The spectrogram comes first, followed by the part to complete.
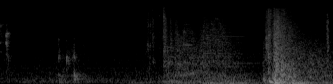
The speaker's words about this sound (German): Oh, ja, ich habe aus Versehen geschossen statt markiert.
